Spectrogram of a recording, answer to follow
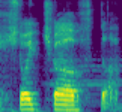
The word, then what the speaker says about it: Stoichkov: Yeah, that's how you pronounce it. I think Stoichkov, I think it's actually similar to Roberto Carlos.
